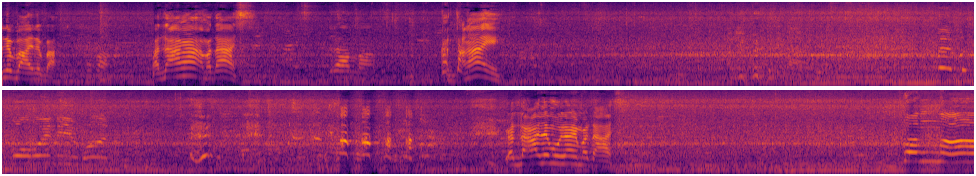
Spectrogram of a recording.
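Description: A boy cries and wails loudly close by.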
